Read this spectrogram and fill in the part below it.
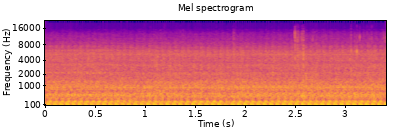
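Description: A lawn tractor engine runs loud and steady at close range as the machine is driven down a truck ramp, a continuous throbbing drone.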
